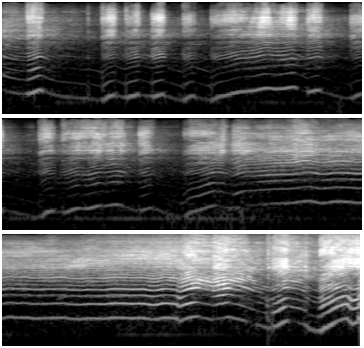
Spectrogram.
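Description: Small two-stroke petrol engine of a large-scale RC buggy buzzing at high revs. The pitch swings up and down in quick throttle stabs for the first several seconds. It then settles into a steadier whine that grows louder, with a couple of sharp drops and rises in revs near the end.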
